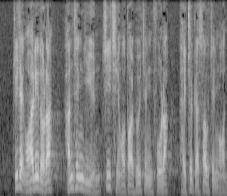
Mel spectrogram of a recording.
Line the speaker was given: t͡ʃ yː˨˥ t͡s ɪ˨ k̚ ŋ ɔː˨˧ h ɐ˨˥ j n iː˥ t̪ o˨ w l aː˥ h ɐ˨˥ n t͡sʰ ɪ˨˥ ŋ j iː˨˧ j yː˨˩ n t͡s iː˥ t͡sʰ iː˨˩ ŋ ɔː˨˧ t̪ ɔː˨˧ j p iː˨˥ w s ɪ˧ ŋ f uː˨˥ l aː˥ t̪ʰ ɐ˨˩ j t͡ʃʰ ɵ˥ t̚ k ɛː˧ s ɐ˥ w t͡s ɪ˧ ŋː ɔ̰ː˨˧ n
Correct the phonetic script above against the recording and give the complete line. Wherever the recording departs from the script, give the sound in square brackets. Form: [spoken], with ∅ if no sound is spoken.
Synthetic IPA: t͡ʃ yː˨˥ t͡s ɪ˨ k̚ ŋ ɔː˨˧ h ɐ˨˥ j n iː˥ t̪ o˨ w l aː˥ h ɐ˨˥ n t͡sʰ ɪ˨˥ ŋ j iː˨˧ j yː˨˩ n t͡s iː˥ t͡sʰ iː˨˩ ŋ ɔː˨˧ t̪ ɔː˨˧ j p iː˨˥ w [t͡s] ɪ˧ ŋ f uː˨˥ l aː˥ t̪ʰ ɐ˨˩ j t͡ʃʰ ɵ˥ t̚ k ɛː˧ s ɐ˥ w t͡s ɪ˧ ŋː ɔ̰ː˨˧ n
